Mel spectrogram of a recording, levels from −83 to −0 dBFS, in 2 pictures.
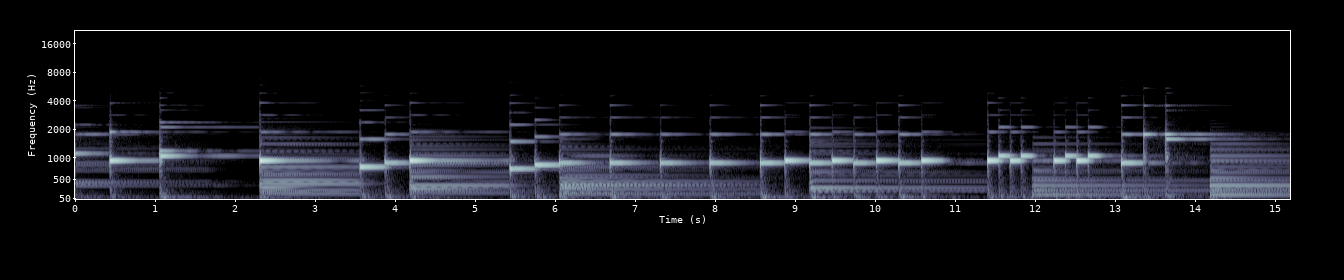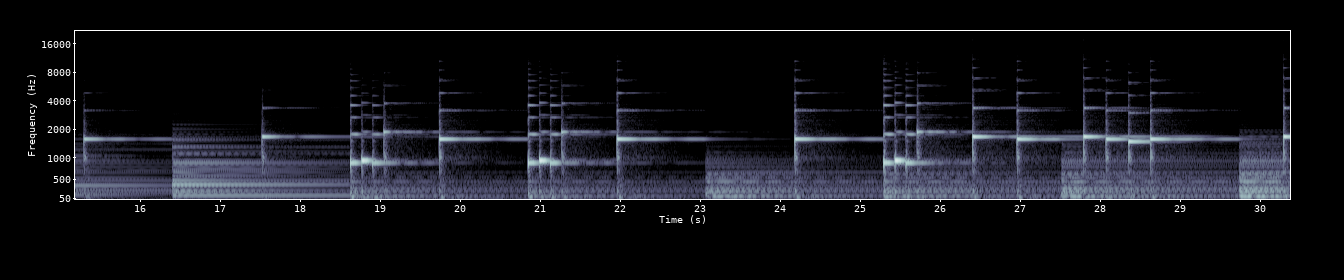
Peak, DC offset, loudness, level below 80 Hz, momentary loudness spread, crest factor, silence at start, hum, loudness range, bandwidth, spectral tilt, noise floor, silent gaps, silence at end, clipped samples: -8 dBFS; under 0.1%; -25 LUFS; -52 dBFS; 19 LU; 20 dB; 0 s; none; 8 LU; 9.4 kHz; -5 dB/octave; -49 dBFS; none; 0 s; under 0.1%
